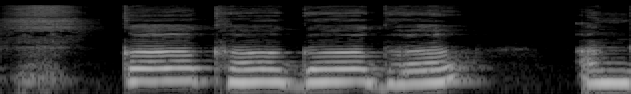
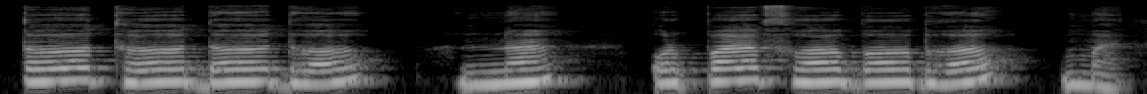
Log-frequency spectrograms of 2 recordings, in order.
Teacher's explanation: प्रत्येक वर्ग की जो पंचम ध्वनि है वो नासिक्य होती है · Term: नासिक्य व्यंजन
